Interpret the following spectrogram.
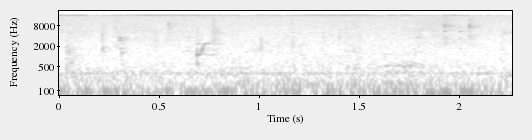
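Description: Near silence: faint room hum with a few soft clicks of a glass beaker being picked up and tilted on the bench.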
